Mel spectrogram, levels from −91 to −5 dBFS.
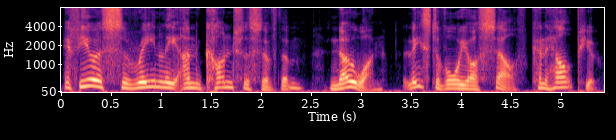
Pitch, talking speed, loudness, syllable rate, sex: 150 Hz, 155 wpm, -18 LUFS, 4.9 syllables/s, male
